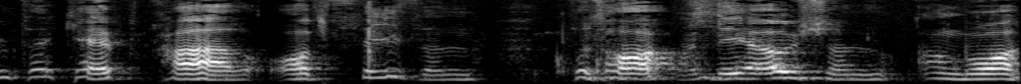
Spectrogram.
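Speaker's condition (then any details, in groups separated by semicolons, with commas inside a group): Cerebral palsy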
